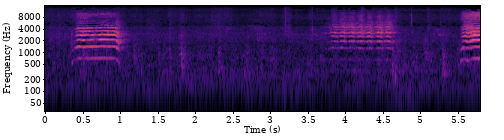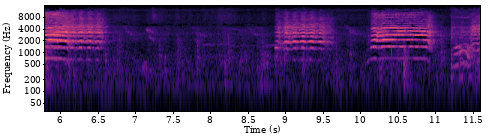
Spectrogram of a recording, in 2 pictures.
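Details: Boer goats on a farm, loud nasal bleats with stacked bright harmonics, five separate bleats spaced about two to three seconds apart, each lasting under a second, over a quiet background.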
